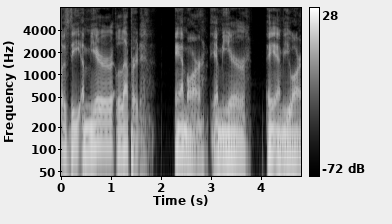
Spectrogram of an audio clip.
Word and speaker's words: Amur: A-M-U-R. How do you pronounce that? Amur.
